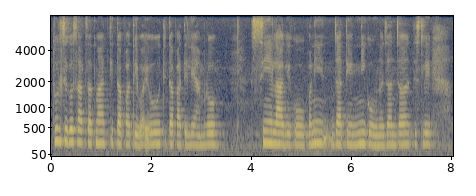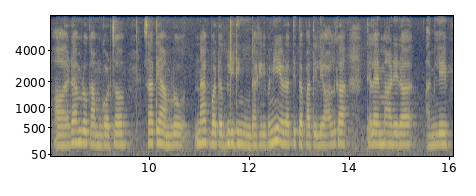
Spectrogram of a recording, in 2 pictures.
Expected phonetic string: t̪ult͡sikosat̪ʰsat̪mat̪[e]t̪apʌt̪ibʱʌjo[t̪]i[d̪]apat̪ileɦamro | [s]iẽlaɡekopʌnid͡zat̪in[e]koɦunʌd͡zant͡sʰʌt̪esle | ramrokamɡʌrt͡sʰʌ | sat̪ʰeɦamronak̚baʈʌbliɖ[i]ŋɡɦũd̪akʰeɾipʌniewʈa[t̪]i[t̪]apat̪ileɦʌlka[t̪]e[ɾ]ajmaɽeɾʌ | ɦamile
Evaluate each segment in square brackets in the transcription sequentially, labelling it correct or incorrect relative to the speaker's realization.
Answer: incorrect: i, correct, incorrect: t̪, correct, incorrect: i, correct, correct, correct, correct, incorrect: l

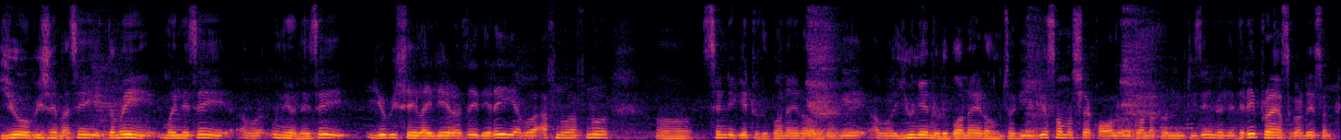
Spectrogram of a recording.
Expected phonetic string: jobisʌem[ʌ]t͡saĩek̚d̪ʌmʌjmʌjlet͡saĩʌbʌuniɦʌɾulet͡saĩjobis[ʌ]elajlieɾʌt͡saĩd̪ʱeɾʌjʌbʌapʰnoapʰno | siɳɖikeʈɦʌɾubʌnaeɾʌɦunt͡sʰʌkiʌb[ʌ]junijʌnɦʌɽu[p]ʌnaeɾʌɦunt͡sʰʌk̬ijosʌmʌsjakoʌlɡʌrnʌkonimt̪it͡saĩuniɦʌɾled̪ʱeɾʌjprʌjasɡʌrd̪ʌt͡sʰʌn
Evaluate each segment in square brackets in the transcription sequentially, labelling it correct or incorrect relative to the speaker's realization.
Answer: incorrect: a, correct, correct, incorrect: b

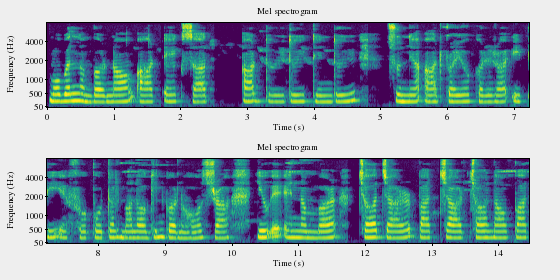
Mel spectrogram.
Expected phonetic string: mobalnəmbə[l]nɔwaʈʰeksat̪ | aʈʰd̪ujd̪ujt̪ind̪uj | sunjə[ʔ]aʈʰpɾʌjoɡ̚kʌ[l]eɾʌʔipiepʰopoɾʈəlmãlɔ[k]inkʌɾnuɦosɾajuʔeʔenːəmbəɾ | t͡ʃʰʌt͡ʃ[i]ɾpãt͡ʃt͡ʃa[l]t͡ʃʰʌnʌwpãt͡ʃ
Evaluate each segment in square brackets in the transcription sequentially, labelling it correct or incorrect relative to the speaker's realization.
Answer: incorrect: ɾ, correct, incorrect: ɾ, incorrect: ɡ, incorrect: a, incorrect: ɾ

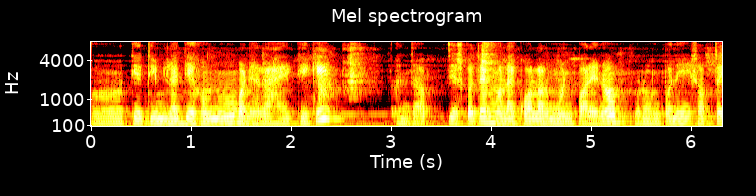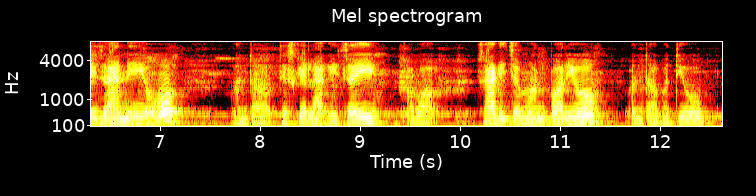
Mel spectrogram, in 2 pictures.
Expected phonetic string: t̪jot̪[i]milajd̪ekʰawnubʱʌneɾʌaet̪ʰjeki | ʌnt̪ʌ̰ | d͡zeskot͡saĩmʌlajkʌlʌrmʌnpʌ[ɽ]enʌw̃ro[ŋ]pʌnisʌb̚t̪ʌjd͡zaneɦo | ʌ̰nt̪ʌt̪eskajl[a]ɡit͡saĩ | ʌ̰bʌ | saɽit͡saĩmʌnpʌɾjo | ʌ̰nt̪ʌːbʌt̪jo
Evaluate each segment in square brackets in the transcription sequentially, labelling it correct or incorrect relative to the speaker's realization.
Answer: correct, incorrect: ɾ, correct, correct

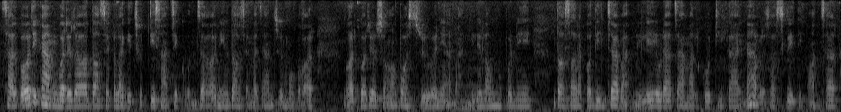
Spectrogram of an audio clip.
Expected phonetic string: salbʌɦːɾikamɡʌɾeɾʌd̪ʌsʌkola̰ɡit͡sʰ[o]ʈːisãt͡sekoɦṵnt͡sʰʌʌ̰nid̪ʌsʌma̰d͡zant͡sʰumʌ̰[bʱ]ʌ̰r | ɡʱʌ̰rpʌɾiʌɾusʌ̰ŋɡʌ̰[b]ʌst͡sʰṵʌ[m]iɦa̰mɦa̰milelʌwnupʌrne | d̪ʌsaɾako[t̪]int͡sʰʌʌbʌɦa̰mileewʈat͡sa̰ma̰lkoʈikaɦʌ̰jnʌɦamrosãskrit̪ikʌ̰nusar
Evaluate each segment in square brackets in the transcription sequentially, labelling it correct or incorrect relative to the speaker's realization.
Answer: incorrect: u, incorrect: ɡʱ, correct, incorrect: n, incorrect: d̪

